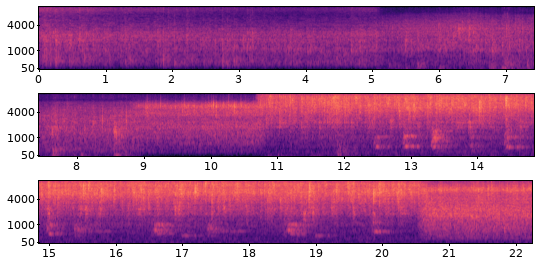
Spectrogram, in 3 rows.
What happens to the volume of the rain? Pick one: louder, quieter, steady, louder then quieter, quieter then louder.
louder.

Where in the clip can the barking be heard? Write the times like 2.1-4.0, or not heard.
12.3-20.1.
